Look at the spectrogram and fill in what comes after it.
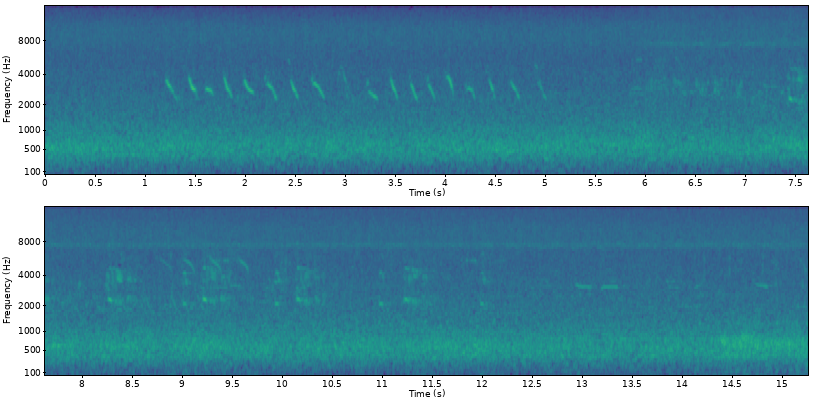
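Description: Birds singing over a steady rushing noise. A quick run of about a dozen short falling notes in the first few seconds, then scattered chirps and twitters.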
